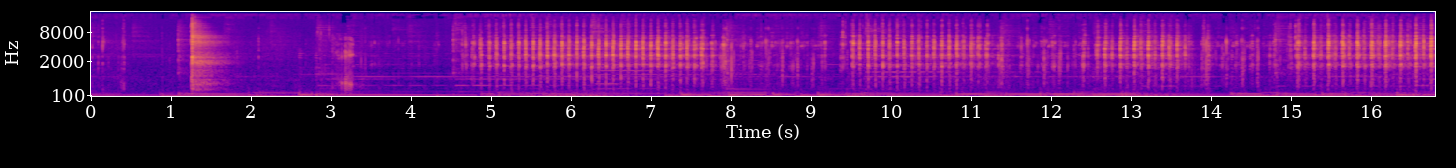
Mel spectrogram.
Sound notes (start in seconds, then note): 1.2 lid snapping; 4.8 mixture tapping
